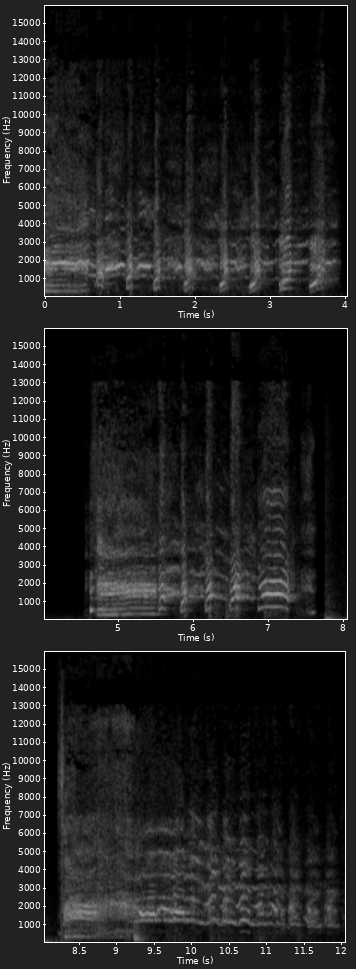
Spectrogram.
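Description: A person laughing hard in rapid, high-pitched "ha-ha-ha" pulses, about three a second. It comes in three long bouts that break off abruptly twice.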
